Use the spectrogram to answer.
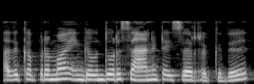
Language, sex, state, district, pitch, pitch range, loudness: Tamil, female, Tamil Nadu, Kanyakumari, 225 Hz, 205-235 Hz, -15 LUFS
